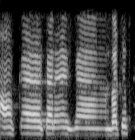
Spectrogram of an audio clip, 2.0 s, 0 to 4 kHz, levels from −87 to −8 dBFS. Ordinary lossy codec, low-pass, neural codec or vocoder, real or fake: none; 3.6 kHz; none; real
